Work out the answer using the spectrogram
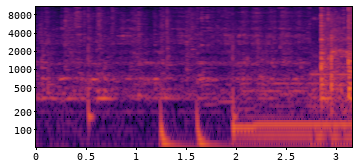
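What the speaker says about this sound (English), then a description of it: "add in the milk and continue mixing while heating the sauce until it starts to thicken" A lasagna sauce with milk is stirred in a pan while heating, with a soft, low simmering sizzle, a few knocks of the spoon against the pot, and a brief scrape near the end, without talking.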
